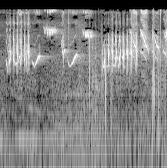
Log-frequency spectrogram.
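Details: Brown-chested jungle flycatcher from Indonesia giving a loud song of short whistled slurs and rapid chirping bursts. A steady hiss of background noise sits beneath the song.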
